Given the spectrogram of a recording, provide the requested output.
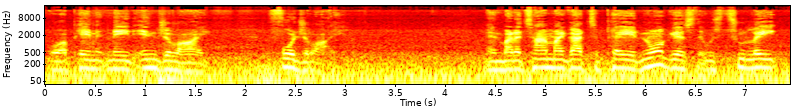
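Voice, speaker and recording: A man in his forties telling a chatty, exasperated story to his viewers from inside his car. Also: medium pitch. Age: 40s. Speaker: vlogger. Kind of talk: casual rant to camera. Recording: steady air conditioning hum.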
